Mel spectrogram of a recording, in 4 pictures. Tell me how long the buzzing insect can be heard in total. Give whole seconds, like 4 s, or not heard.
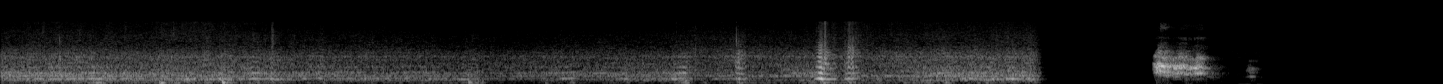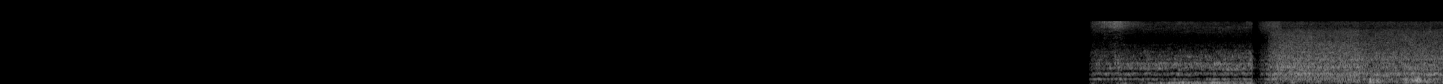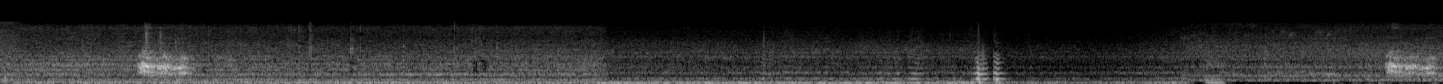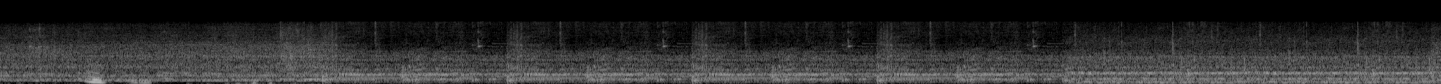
43 s.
